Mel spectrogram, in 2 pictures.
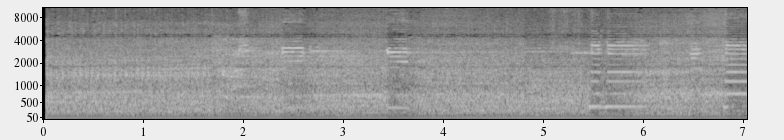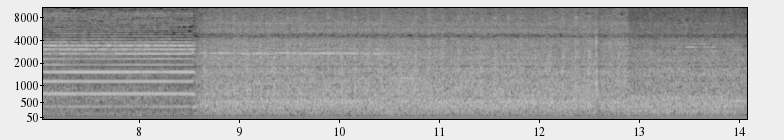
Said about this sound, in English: No Nihilist ASMR special for Thanksgiving would be complete without holiday traffic.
